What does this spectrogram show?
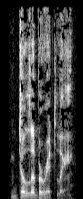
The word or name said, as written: deliberately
